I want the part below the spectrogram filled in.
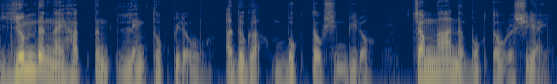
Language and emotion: Manipuri, neutral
